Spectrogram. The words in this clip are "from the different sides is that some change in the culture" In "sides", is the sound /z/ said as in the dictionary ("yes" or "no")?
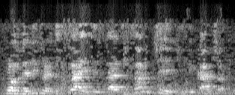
no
